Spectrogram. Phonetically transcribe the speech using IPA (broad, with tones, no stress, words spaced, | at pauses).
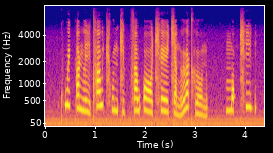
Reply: kʰwe˥˩k̚ʔa˧ŋliː˩˦tʰa˥˩w t͡ɕʰu˧nt͡ɕɯ˨˩k̚ sa˦˥w ʔɔː˧t͡ɕʰeː˧t͡ɕa˩˦n lɯ˥˩a̯kʰlo˨˩n | mɔ˦˥ʔ t͡ɕʰi˥˩ʔ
